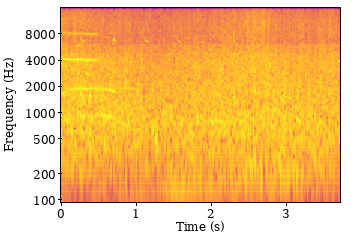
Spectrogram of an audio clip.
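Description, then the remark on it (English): Waves wash and crash against rocks below sea cliffs in a steady, broad roar of churning water, with faint high calls of nesting seabirds, gulls or guillemots, drifting over the surf. No one speaks. “I can hear the thundering sounds of nesting seabirds on a rock below, gulls or guillemots, and waves crashing against the rocks.”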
